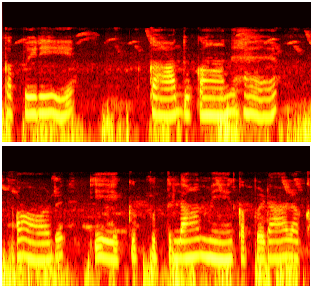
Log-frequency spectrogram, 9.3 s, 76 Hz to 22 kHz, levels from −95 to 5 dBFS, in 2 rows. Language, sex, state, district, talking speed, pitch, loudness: Hindi, female, Bihar, Katihar, 65 wpm, 125 Hz, -17 LUFS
